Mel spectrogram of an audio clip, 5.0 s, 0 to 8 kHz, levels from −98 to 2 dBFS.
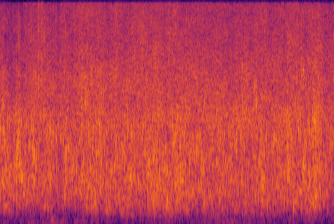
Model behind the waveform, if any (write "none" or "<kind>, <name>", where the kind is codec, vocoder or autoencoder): codec, HILCodec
